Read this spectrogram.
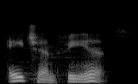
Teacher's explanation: with the emphasis on the first syllable hand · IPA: /ˈhændˌkʌfs/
